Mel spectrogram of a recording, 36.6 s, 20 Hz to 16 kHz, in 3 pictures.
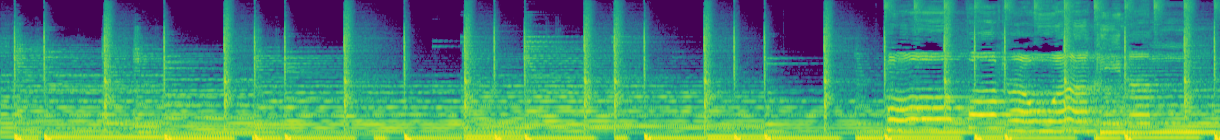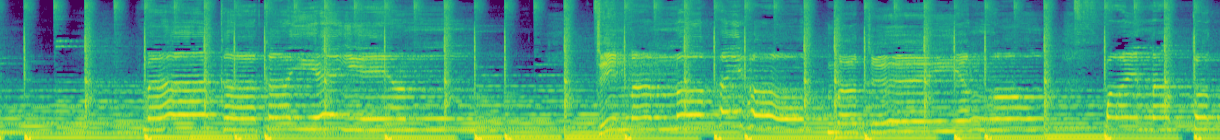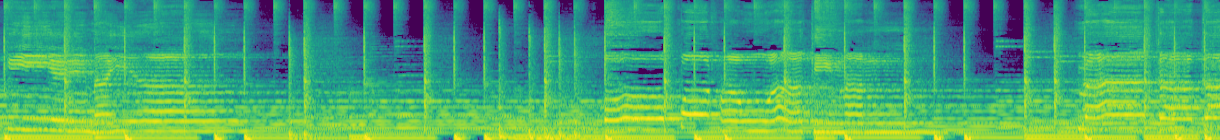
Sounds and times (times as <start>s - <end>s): Music: 0.0s - 36.6s.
